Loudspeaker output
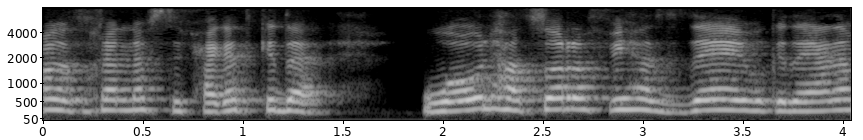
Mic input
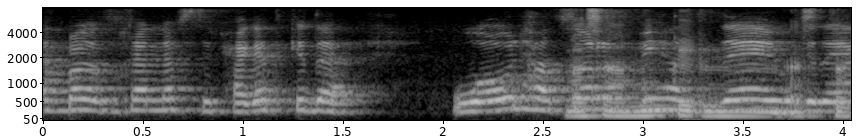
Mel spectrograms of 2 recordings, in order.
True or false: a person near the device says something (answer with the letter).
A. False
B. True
B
